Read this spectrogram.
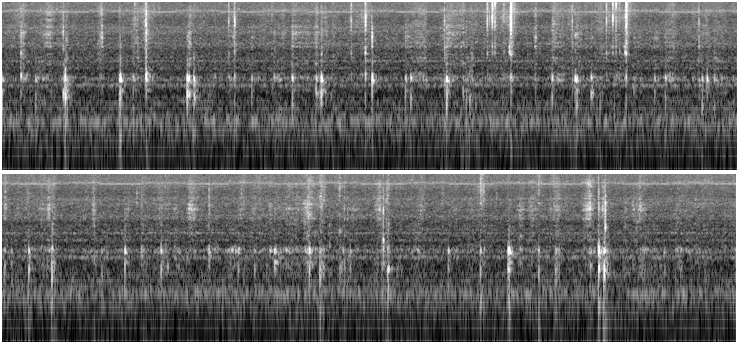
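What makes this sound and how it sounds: Fingertips and nails scratch and tap the lid of a small, hollow white cardboard box. Soft, dry scratching runs throughout, broken by frequent short, sharp taps that die away almost at once. A steady low hum sits underneath, and the overall level is quiet.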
